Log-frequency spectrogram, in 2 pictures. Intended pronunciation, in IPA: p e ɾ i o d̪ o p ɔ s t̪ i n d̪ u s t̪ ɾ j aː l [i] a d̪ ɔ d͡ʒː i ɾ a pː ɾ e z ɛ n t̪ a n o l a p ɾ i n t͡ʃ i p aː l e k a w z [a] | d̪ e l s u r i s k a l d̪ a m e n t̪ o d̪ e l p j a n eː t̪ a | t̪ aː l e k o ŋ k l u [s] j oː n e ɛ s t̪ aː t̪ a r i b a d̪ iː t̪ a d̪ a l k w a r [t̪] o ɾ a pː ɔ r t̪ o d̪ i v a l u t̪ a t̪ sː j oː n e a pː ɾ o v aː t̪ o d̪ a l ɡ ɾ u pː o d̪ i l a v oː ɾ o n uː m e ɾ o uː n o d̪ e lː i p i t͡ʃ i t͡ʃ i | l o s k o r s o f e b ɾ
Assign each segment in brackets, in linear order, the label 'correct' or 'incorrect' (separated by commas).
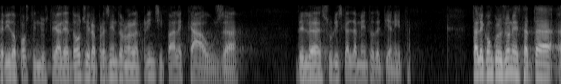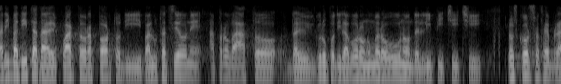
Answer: incorrect, correct, incorrect, correct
